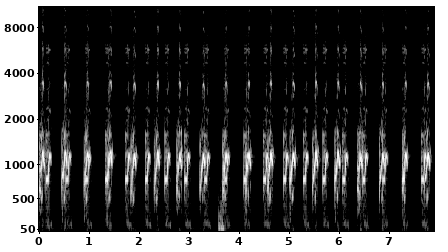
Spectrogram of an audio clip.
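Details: White-breasted waterhen calling loudly as a lure for distant birds: rhythmic hoarse two-part croaks with a rising kink, about twice a second, plus one brief low thump midway.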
